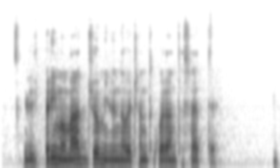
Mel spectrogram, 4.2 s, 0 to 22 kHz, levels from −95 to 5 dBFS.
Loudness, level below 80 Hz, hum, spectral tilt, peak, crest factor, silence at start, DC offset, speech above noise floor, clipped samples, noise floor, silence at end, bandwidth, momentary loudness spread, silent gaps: -27 LUFS; -70 dBFS; none; -7 dB/octave; -6 dBFS; 22 dB; 0.35 s; under 0.1%; 51 dB; under 0.1%; -78 dBFS; 0.05 s; 12 kHz; 17 LU; none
